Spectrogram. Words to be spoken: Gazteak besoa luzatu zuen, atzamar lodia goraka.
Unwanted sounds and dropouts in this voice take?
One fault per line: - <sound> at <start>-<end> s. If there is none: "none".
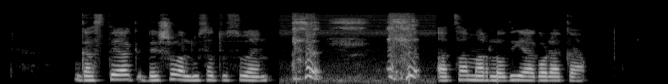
- cough at 2.9-4.2 s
